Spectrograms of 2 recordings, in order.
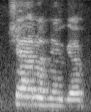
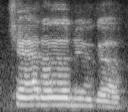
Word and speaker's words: Chattanooga: you pronounced it wrong chattanooga chattanooga how did i pronounce that wrong you said yoga you didn't use the a chattanooga now you said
